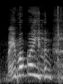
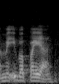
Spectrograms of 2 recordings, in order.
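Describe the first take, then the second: First: Much higher and louder, teasing yell; loud playful shout. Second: Dropped low and soft, almost to herself; soft aside. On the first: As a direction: burst out loud to tease the viewers. (malakas na pasigaw na biro) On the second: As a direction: tuck it away quietly, lower and softer. (pabulong na mahina) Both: Shown as a demonstration. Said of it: "said softly, then shouted".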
